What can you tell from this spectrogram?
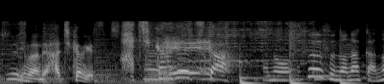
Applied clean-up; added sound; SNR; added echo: none; Screech; 15 dB; none.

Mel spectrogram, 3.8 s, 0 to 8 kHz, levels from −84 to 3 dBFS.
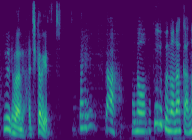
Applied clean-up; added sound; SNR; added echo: neural mask model DeepFilterNet 3.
